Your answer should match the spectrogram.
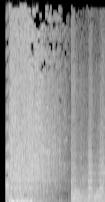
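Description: A DJ crash sound effect opens the track: a sudden glass-shatter-like burst over a deep bass hit that slides down in pitch, fading over about a second. It cuts off about a second and a half in, and electronic trance music comes in.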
